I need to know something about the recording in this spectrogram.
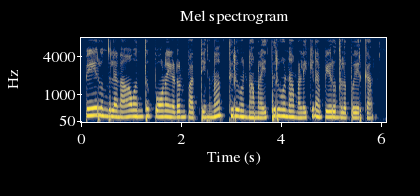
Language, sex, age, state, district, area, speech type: Tamil, female, 18-30, Tamil Nadu, Kallakurichi, urban, spontaneous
